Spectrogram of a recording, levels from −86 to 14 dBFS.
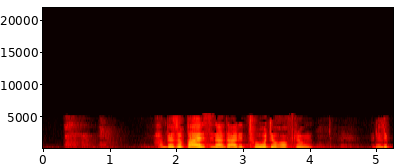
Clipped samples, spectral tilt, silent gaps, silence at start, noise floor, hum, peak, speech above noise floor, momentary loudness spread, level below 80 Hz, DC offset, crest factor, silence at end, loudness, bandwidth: under 0.1%; -4.5 dB/octave; none; 0.35 s; -65 dBFS; none; -6 dBFS; 37 dB; 22 LU; -76 dBFS; under 0.1%; 24 dB; 0.05 s; -29 LUFS; 5.4 kHz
